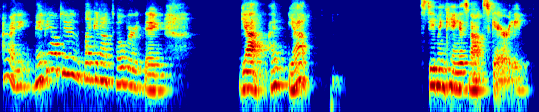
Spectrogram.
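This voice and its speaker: A woman with a medium-pitched voice speaks at a slow pace and pauses often while hosting a casual live reading-sprint stream. She chats informally, reading out and answering viewers' comments, in a room with echoing sound.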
